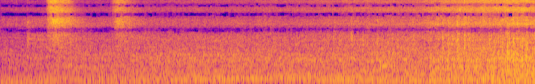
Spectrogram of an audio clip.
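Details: Truck idling with a loose, uneven metallic rattle over the engine rumble from the PTO, which the owner believes was damaged from the factory; factory disputed it, not confirmed.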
